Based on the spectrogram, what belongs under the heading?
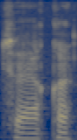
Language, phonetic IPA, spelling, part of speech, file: Adyghe, [t͡sʷaːqa], цуакъэ, noun, T͡sʷaːqa.ogg
- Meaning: 1. shoes 2. footwear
